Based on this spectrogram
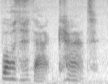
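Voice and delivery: low, grumbling Mrs Thomas; cross mother. Acted. Mrs Thomas finding the cat eating an egg, low grumble. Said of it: "Missus Thomas said".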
